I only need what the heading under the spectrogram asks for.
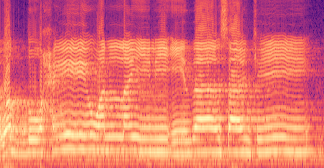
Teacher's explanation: Bunyi alif yang diucapkan antara fathah dan kasrah, atau antara alif dan ya. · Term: imalah kubra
